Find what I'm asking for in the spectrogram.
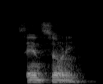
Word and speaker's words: Sansone: Sansone.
